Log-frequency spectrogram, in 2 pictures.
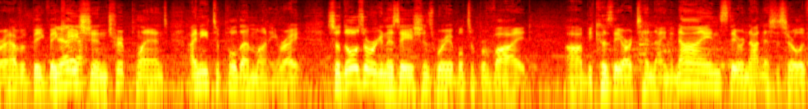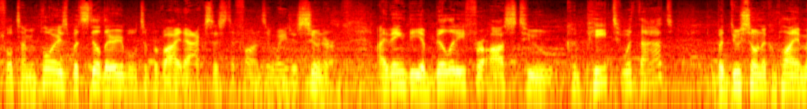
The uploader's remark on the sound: Live from APA Congress 2019. Recorded Live at American Payroll Association Congress 2019 in Long Beach, California.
